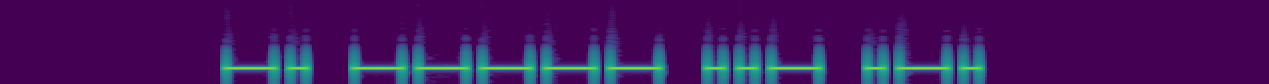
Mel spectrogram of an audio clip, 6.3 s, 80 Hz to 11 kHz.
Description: Morse code, heard as a keyed tone, about 15 wpm, 700 Hz. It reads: N0UR
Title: Easy Call Signs Repeated 2x - 15wpm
